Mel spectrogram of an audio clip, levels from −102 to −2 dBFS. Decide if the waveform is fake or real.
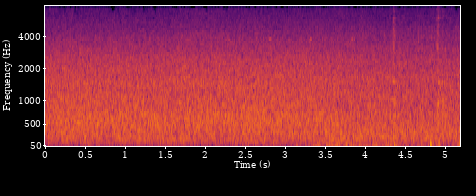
real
